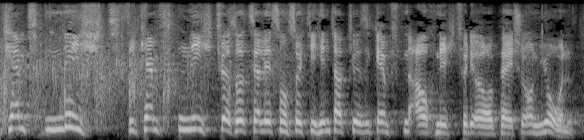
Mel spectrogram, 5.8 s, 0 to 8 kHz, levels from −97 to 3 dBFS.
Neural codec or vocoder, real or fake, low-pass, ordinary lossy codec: none; real; 7.2 kHz; none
